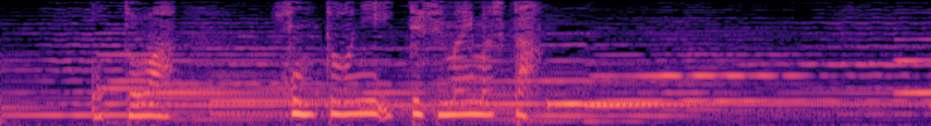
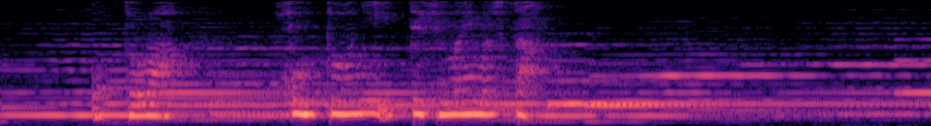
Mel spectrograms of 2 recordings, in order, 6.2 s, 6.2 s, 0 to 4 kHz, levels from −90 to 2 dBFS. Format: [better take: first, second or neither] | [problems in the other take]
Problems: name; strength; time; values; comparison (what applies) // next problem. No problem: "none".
first | room echo; dies away in 0.7 s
